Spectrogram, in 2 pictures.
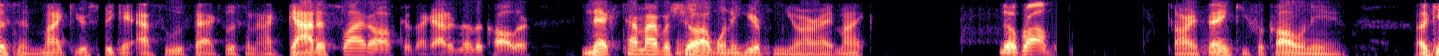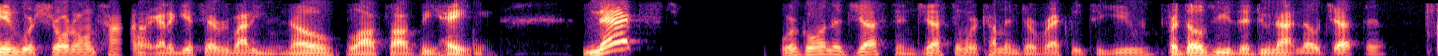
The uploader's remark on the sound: I take live callers!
